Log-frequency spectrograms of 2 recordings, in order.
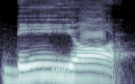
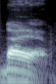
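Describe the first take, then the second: First: The name starts with a 'dee' sound. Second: The name starts with a 'dye' sound. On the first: The speaker calls it right. "उसको क्या बोलना चाहिए" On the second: The speaker calls it wrong. "Madam क्या बोल रही थी"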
